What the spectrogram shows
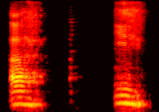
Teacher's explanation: Kalau ha walaupun dia sama tapi dia ee hames dan rakhawah dia. Jadi kalau kita sukunkan masih ah ih.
